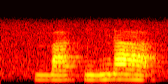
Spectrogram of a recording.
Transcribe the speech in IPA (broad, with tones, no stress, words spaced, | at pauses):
ma˨k͡pĩ˨˦ɾa˦˨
